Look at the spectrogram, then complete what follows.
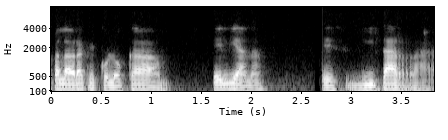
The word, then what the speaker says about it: guitarra: Por ejemplo, esa palabra que coloca Eliana es guitarra, ahí suena la I y se omite el sonido de la U.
